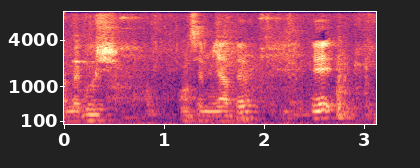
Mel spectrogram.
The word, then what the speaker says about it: Jappe: Donc, Anselm Yappe, ça s'écrit Jappe, qui enseigne la philosophie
